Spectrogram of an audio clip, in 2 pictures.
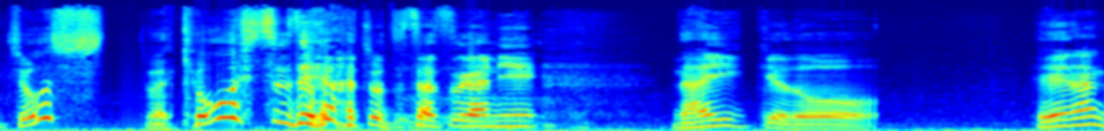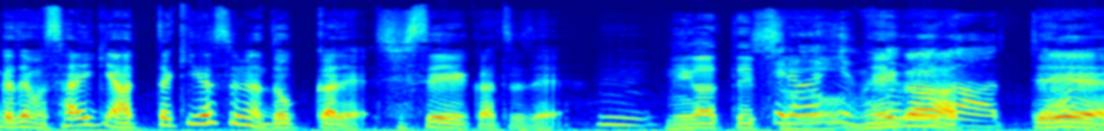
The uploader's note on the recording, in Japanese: スタジオを飛び出しての収録～！機材車 ではなくディレクターの車で収録しました。（サヌキロックの会場にて）。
